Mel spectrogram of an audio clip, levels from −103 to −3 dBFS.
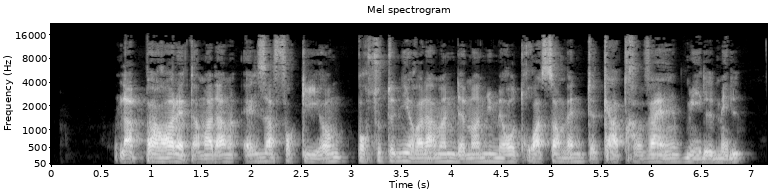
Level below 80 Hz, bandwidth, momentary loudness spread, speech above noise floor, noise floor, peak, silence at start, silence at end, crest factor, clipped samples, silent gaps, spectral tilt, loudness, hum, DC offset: -62 dBFS; 16 kHz; 8 LU; 62 dB; -80 dBFS; -2 dBFS; 0.7 s; 0.25 s; 18 dB; under 0.1%; none; -4 dB/octave; -18 LUFS; none; under 0.1%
